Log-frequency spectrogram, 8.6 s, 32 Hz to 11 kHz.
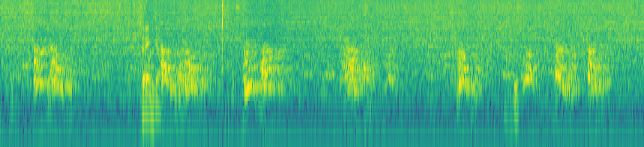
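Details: Tosa inu Kimu, an 11-month-old 60 kg dog, barking while playing with a vacuum cleaner: short, rough barks in bursts of one to three, roughly every second, over steady vacuum hiss with a man's voice in between.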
